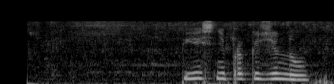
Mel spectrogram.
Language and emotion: Russian, neutral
